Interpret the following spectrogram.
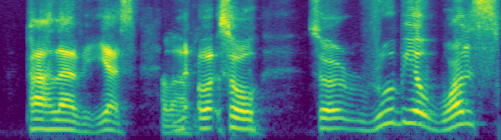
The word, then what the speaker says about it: Pahlavi: Palavi. Palavi.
